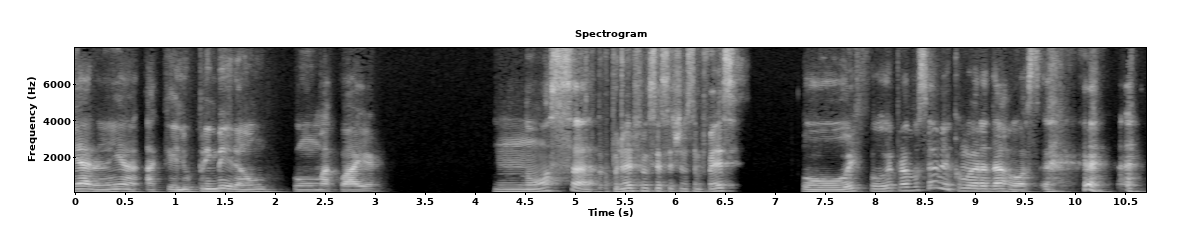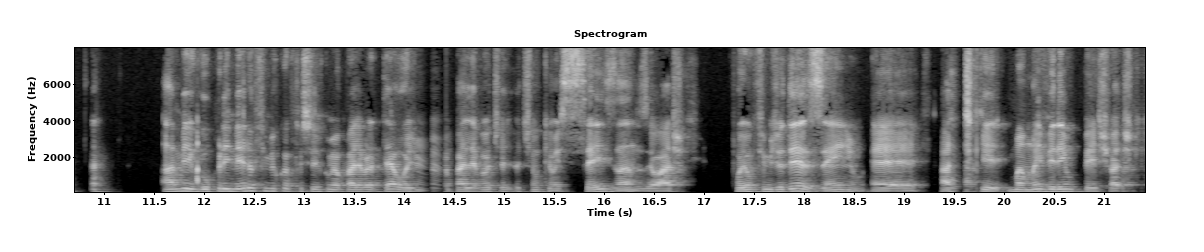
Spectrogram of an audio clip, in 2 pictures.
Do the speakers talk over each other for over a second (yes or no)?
no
